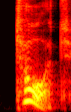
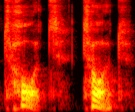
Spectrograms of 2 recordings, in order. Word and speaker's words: taught: Moana's father, Chief Tui, taught. Видите, не та в ГГТ, о май гад, там что-нибудь можно придумать. GH в серединке не читается. Taught. Ну, американцы могут сказать taught, научил.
